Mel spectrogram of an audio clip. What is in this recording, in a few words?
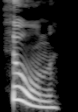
garlic in arabic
